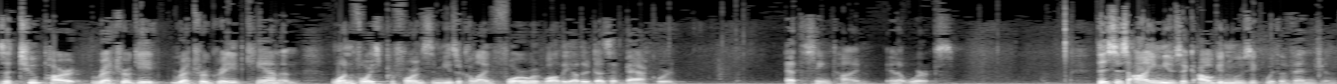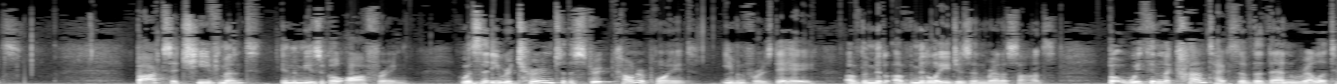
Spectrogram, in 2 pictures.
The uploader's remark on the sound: gave a lecture as part of the Beato Fra Angelico Fine Arts Series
